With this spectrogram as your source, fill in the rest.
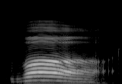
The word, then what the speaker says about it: were: इसका इस्तेमाल करेंगे और इसका उच्चारण देख लो भाई साहब, वर, ऐसा इस्तेमाल करेंगे। ठीक है, वर वधु वाला वर, है ना, लोग इसको वेयर कर पढ़ते हैं, बहुत सारे लोग वेयर, बहुत ही गलत उच्चारण है, मत करना, लोग हंसेंगे, पागल कहेंगे।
